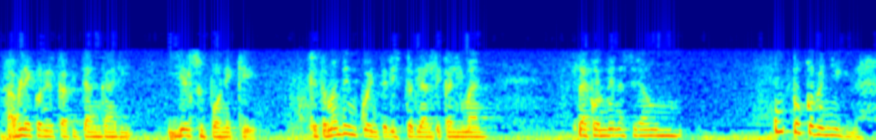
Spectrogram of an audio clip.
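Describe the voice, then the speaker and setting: Casting: actress as gentle young woman, consoling and measured, radio serial, dull recording with faint noise. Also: low voice, lightly acted. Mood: resigned. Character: gentle, concerned young woman, resigned companion. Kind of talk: radio melodrama acting.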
